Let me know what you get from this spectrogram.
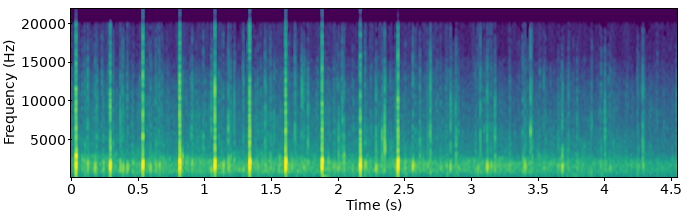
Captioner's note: applause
